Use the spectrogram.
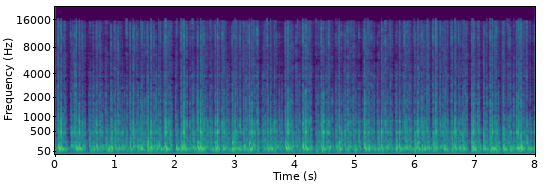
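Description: Fingertips and long nails tap quickly on an empty, small, hollow Sailor Pluto Funko POP cardboard box lying on its back. The taps form a dense, uneven patter of soft, dull, hollow thuds, mostly low with almost no high end, each dying away quickly.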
